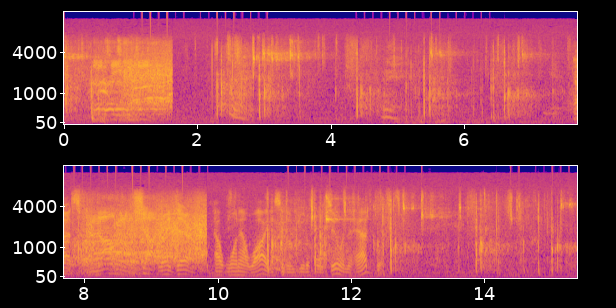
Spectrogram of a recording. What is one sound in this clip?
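A tennis ball is struck hard with a racket, back and forth.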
